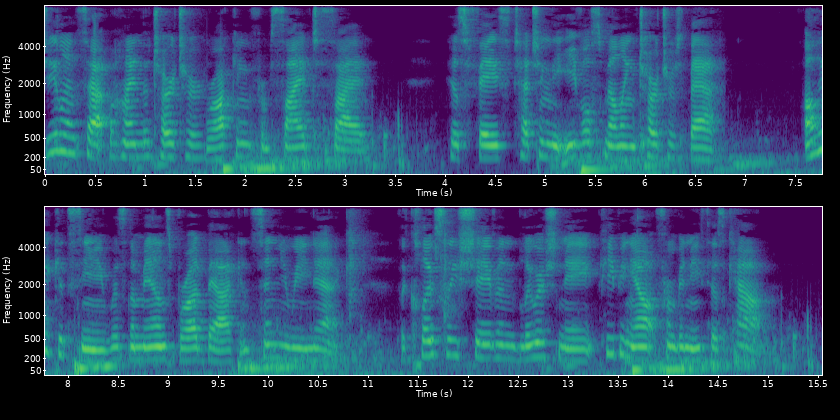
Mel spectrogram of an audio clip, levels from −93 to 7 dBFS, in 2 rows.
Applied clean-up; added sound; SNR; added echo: none; Ocean; 8 dB; none.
